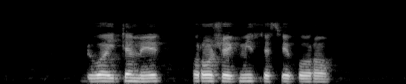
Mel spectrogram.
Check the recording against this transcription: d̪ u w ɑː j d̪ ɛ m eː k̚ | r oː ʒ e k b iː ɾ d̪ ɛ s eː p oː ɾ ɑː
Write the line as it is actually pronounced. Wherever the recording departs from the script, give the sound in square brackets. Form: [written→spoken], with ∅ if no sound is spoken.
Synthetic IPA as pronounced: d̪ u w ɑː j d̪ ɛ m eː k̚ | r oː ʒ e k [b→m] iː ɾ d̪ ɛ s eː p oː ɾ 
